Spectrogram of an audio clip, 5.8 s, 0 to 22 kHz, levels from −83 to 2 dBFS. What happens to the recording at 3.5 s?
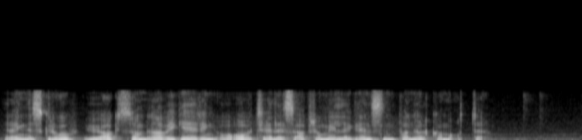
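At 3.5 s the speech sits over a DECT cordless phone buzz, running from 1.60 to 4.17 s. A nearby DECT transmitter's radio bursts every 10 ms are rectified by the audio circuit, giving a thin, harmonic-rich 100 Hz buzz well below the speech. Mains hum, by contrast, is a smoother, rounder tone.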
